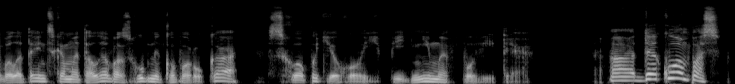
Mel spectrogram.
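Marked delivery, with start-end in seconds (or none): 6.1-7.2 high, urgent cry while running; shouted question. A narrator's reading. Jack shouting to the pig while fleeing. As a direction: call out over the noise. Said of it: "крикнув він різдвяній свинці".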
